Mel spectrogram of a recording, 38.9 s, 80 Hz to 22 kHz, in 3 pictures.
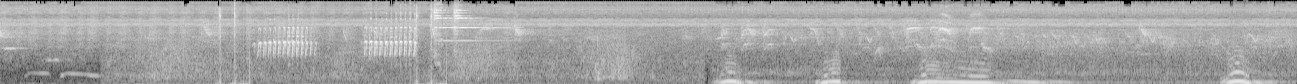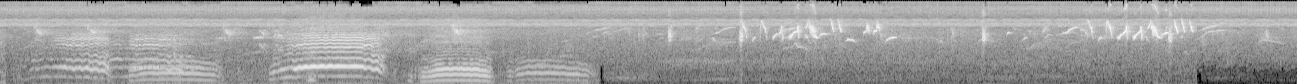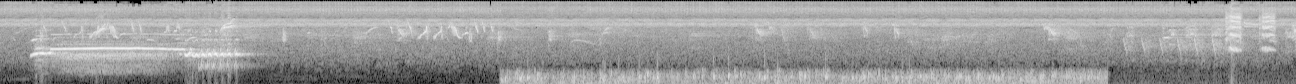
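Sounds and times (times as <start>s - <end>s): small birds chirping: 0.0s - 25.0s, 30.9s - 37.4s
steady hiss: 1.0s - 7.1s, 12.9s - 26.2s, 30.9s - 37.1s
held animal call: 12.2s - 19.0s
low animal calls: 12.2s - 19.0s
bleating: 13.2s - 19.0s.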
